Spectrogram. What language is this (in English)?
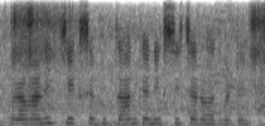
Bhojpuri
